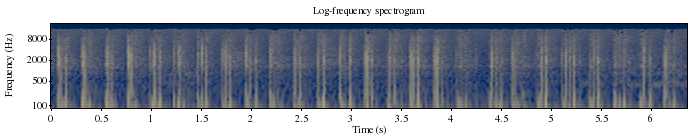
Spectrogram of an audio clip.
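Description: Fingernails tap and scratch along the plastic cover and edge of a purple spiral-bound notebook held up in both hands. About 30 quick, dull taps come in an uneven, rapid rhythm, each thudding low and dying away almost at once, with light scratchy rasps in between.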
